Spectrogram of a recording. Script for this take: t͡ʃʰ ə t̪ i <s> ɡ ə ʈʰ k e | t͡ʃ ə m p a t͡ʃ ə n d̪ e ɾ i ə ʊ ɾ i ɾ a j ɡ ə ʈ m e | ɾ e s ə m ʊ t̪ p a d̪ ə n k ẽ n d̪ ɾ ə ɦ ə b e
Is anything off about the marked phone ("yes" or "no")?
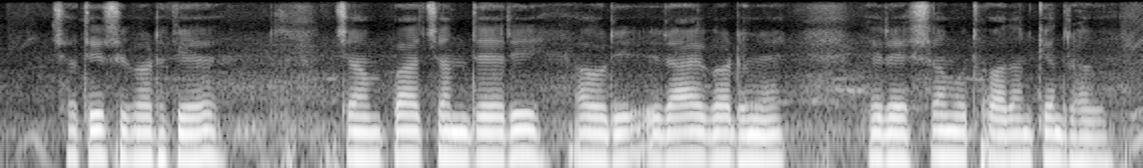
no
